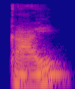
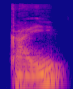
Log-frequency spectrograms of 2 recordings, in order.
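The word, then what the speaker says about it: καί: Temos a conjunção cai, ou você pode pronunciar cair, que é justamente e vai mencionar Timóteo.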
